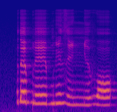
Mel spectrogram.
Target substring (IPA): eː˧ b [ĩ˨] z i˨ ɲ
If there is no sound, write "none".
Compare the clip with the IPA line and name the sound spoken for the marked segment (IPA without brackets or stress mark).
ĩ˧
